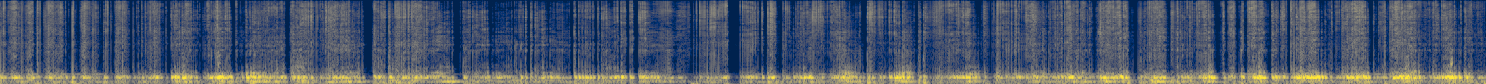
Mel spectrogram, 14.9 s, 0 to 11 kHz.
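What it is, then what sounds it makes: Metal mesh microphone grille being scratched. Long pink nails scratch the sides and top of a hollow black metal mesh microphone head with no cover. The result is a dense, irregular run of close scraping and rustling strokes, about two per second, with a steady tone near 260 Hz and a faint bright hiss. It holds at a fairly even level with brief dips between strokes.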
